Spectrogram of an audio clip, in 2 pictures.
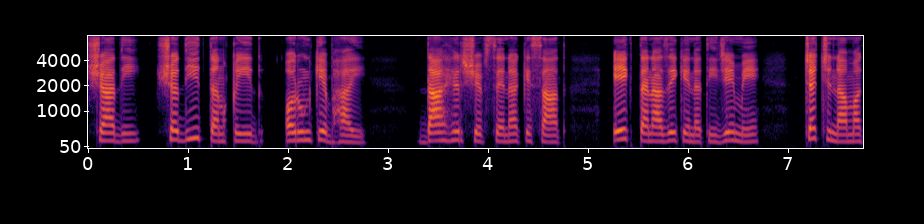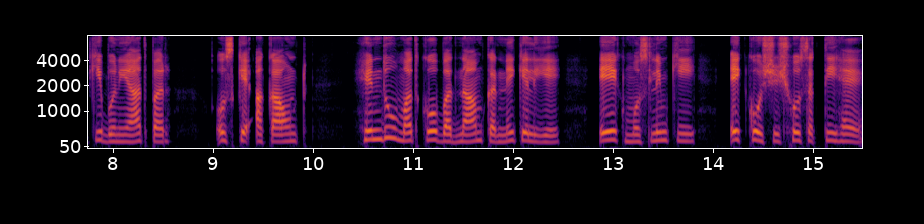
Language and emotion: Urdu, neutral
